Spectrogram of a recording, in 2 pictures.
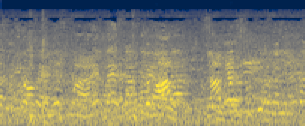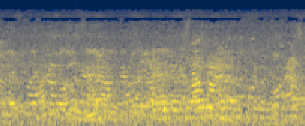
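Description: Several people talking over one another, a run of overlapping chatter with no clear words.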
